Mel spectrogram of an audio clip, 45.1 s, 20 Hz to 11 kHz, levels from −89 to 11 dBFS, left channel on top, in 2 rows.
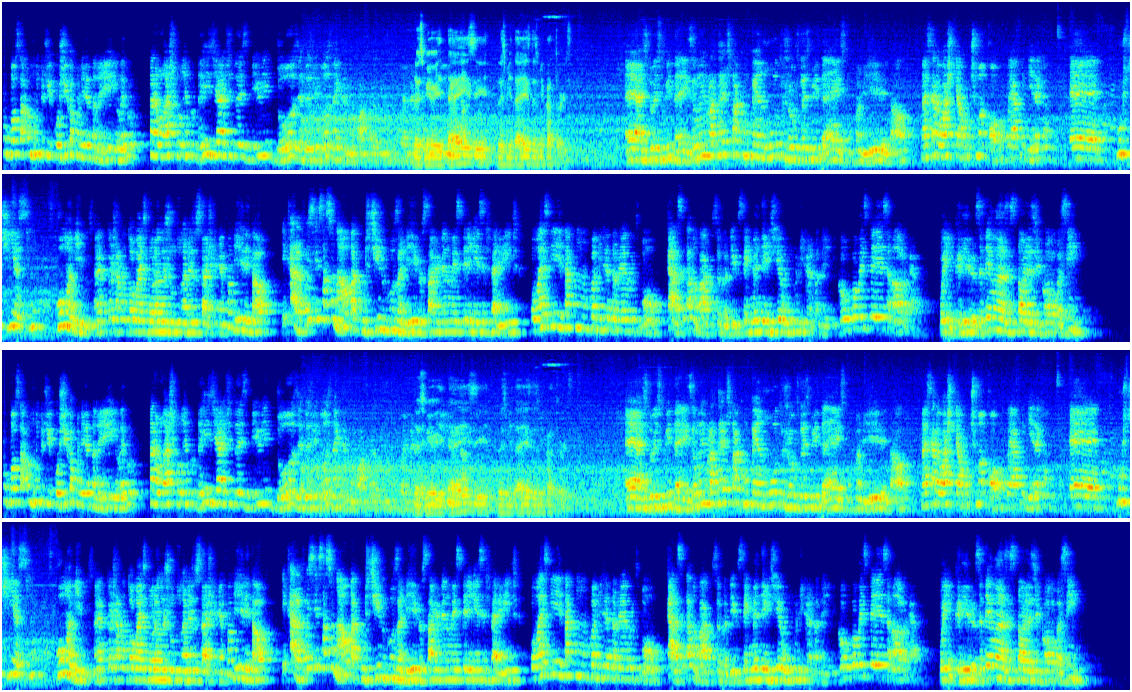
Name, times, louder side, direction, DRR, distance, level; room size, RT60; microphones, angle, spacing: voice 1, 0.0-2.7 2.9-9.6 12.4-20.9 21.3-22.0 22.3-23.3 23.6-32.8 33.1-40.9 41.3-44.1, right 1 dB, 25° right, 0.6 m, -25 dB
sound 1, 5.9-23.7, right 2 dB, 70° right, 0.7 m, -40 dB
voice 2, 8.2-11.3, left 3 dB, 55° left, 0.4 m, -24 dB
3.5 x 2.2 x 2.5 m
head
